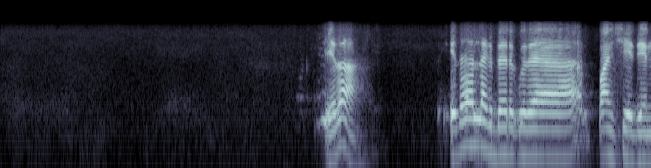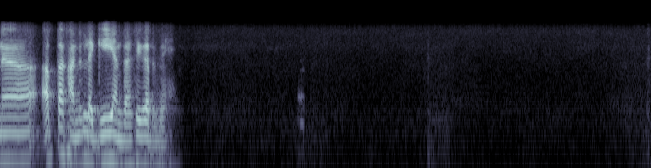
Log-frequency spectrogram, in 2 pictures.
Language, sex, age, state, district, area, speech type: Dogri, male, 30-45, Jammu and Kashmir, Reasi, rural, conversation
